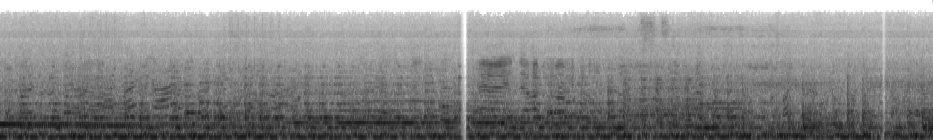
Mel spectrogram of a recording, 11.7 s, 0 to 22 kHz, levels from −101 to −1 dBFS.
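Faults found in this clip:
Burst of packet loss, 5.75 to 5.86 s. Roughly 80 ms of the last sound is held and faded by receiver concealment. The audio resumes about 40 ms further on, so that stretch is gone. A jitter buffer delay shift of about 39 ms accompanies the loss.

Short concealed packet loss, 11.03 to 11.09 s. A brief smear where the decoder extrapolates about 33 ms from the preceding sound, then crossfades back into received audio. Around 40 ms of the original sound is missing. Network-side loss, concealed at the receiver.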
